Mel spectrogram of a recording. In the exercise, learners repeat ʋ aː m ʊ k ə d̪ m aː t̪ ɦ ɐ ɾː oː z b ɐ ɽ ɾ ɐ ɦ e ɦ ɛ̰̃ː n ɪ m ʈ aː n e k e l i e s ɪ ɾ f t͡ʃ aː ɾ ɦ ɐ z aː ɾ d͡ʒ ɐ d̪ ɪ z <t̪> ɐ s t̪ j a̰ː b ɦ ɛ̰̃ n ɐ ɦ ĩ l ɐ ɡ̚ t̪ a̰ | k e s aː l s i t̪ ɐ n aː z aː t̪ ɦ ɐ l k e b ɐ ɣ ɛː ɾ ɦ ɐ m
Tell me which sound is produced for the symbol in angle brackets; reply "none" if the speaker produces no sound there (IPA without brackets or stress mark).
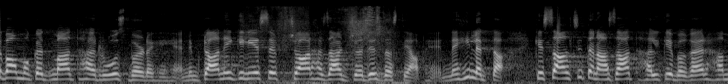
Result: d̪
